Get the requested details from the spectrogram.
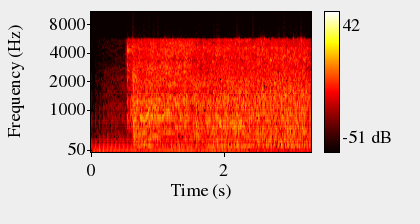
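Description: A vintage Budapest HÉV suburban railcar, over 100 years old, withdrawn from daily scheduled service in 1972 and now run as a nostalgia service, starts up: a low idle hum gives way half a second in to a sudden loud, steady mechanical roar that carries on without a break. No one speaks.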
